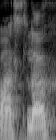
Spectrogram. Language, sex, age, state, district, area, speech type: Assamese, male, 18-30, Assam, Dibrugarh, rural, spontaneous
